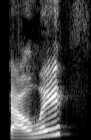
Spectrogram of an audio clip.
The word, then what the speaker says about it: phthalates: It's phthalates. – Phthalates. – But it's P-H-T-H-A-L-A-T-E-S.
